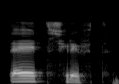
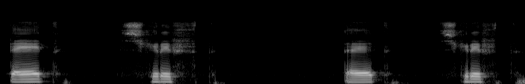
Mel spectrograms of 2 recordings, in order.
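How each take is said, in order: First: Said in the usual way. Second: Tijdschrift drawn out as tijd, schrift with a gap between; syllable by syllable; split into syllables. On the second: Shown as a demonstration. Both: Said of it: "Partimos la palabra compuesta".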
